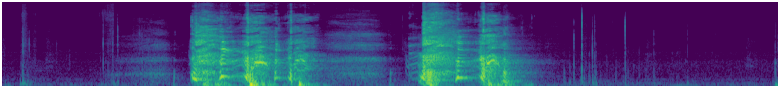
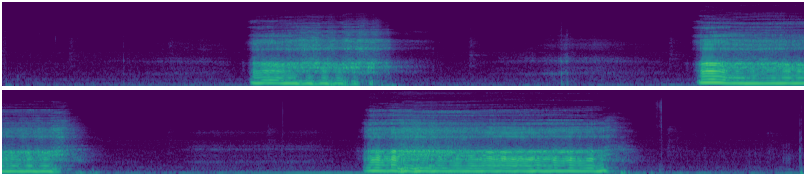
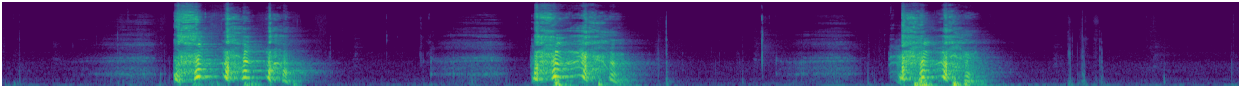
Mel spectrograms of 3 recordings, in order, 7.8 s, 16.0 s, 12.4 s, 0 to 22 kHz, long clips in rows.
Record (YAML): cough_length: 7.8 s
cough_amplitude: 20767
cough_signal_mean_std_ratio: 0.36
exhalation_length: 16.0 s
exhalation_amplitude: 5608
exhalation_signal_mean_std_ratio: 0.52
three_cough_length: 12.4 s
three_cough_amplitude: 26334
three_cough_signal_mean_std_ratio: 0.32
survey_phase: alpha (2021-03-01 to 2021-08-12)
age: 65+
gender: Male
wearing_mask: 'No'
symptom_cough_any: true
symptom_shortness_of_breath: true
symptom_fatigue: true
symptom_headache: true
symptom_change_to_sense_of_smell_or_taste: true
symptom_loss_of_taste: true
smoker_status: Never smoked
respiratory_condition_asthma: false
respiratory_condition_other: false
recruitment_source: Test and Trace
submission_delay: 2 days
covid_test_result: Positive
covid_test_method: RT-qPCR
covid_ct_value: 28.7
covid_ct_gene: ORF1ab gene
